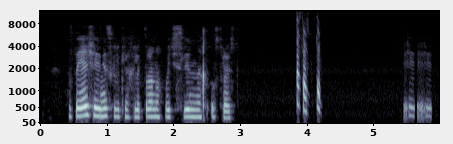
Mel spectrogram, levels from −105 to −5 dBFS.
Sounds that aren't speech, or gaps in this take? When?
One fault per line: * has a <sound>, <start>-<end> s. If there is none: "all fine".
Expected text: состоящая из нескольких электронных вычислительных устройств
* has a chirp, 3.8-4.3 s
* has a laugh, 5.5-5.9 s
